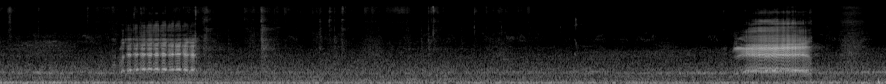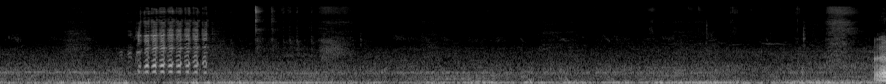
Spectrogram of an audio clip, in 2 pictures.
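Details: Homestead sheep being loaded as the snow begins to melt; three separate harmonic bleats spaced several seconds apart, the middle one loudest, with low background hum between them.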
